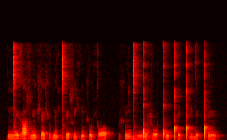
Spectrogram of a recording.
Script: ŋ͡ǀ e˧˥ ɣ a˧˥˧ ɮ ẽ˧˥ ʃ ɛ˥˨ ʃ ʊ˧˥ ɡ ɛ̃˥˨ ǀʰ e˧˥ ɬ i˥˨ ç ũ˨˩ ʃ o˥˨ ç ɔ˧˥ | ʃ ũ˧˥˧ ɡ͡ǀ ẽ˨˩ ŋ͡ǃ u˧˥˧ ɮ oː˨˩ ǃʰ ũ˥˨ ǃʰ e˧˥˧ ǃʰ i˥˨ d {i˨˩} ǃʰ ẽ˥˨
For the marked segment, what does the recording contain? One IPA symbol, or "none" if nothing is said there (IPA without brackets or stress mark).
e˨˩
